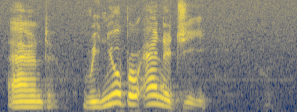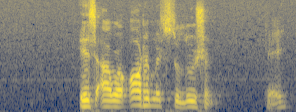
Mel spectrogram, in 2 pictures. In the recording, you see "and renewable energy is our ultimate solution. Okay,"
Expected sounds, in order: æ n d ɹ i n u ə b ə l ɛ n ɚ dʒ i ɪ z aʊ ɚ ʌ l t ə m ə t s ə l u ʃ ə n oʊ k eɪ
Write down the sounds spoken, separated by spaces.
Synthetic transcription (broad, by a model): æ n d ɹ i n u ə b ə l ɛ n ɚ dʒ i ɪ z aʊ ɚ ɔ t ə m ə t s ə l u ʃ ə n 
